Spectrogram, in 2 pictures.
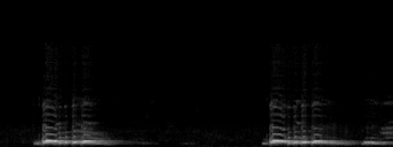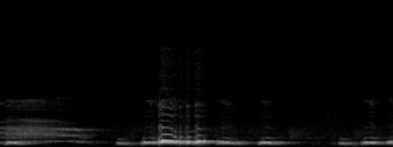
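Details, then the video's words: Zebra dove lure call, described as thick, clear and vocally active, used to draw in other zebra doves; three cooing phrases, each opening with stuttered notes and ending in soft repeated coos, several seconds apart in a quiet setting. "Suara Pikat Perkutut Suara Tebal Jernih Gacor sangat COCOK Buat Pancingan Perkutut Lain"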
